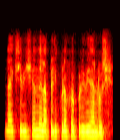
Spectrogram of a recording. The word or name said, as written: prohibida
